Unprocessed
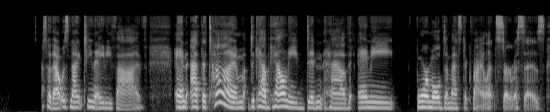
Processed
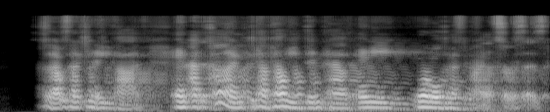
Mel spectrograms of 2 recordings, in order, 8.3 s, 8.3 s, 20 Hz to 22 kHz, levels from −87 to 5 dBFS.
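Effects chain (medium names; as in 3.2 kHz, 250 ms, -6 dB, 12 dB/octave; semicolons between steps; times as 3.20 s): spectral blur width 103 ms; frequency-shifting echo 256 ms, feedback 52%, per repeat -33 Hz, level -12 dB; trim +6 dB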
